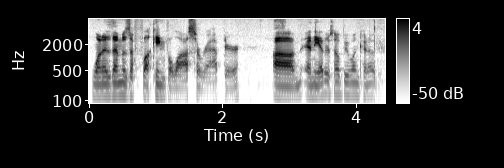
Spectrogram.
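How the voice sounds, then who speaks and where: A man's voice: mid-range voice, fairly even intonation, brisk, a bit bright. A man taking part in a casual podcast chat. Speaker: podcast participant.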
